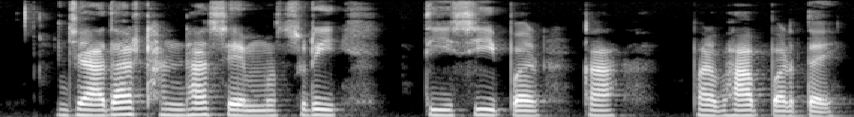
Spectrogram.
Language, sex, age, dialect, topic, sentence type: Magahi, male, 18-24, Central/Standard, agriculture, question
